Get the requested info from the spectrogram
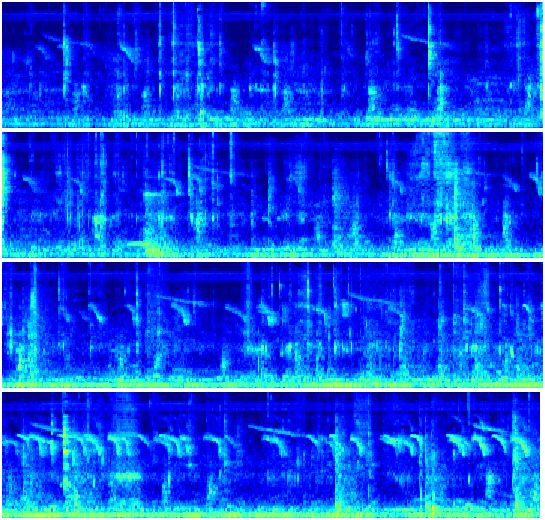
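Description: Chicks peeping in quick falling notes, growing busy and rapid in the last few seconds. Mixed with them are the wet mouth sounds and occasional sharp clicks of someone eating by hand. A low steady hum comes in about ten seconds in.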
